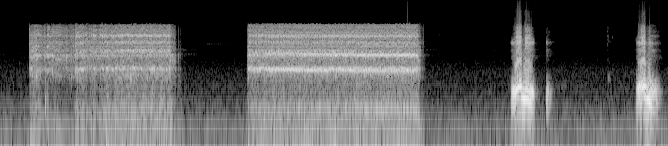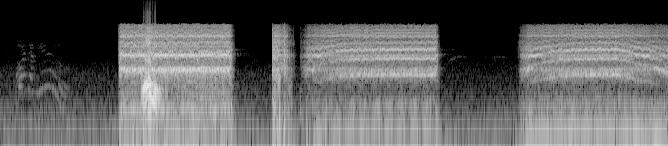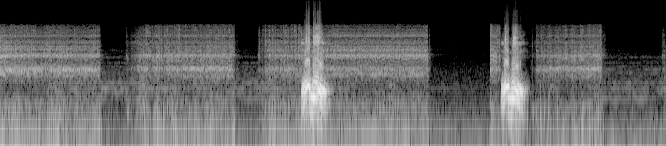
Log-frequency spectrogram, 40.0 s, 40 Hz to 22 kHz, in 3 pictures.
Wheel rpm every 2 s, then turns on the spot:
190, 270, 130, 300, 80, 0, 0, 40, 260, 100, 220, 40, 200, 120, 50, 50, 60, 50, 30, 30.
none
